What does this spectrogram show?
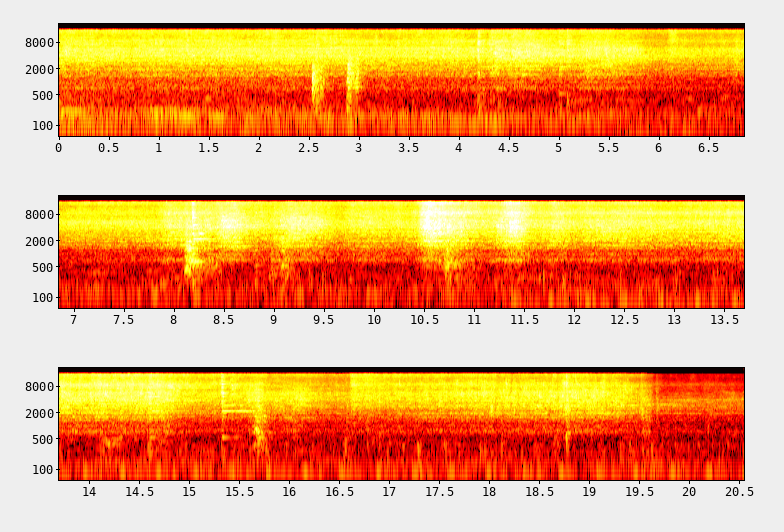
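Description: Mango pieces sizzling in hot oil and molasses in a metal pan, with a metal spatula scraping and clinking against the pan as it stirs, loudest a little past the middle. The sizzle drops off suddenly near the end.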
